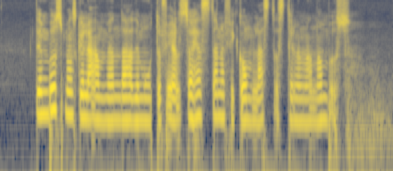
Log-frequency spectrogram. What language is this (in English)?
Swedish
